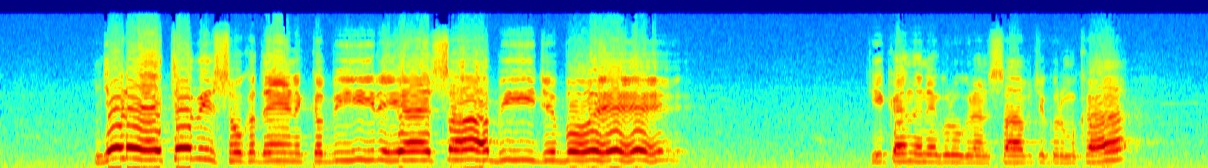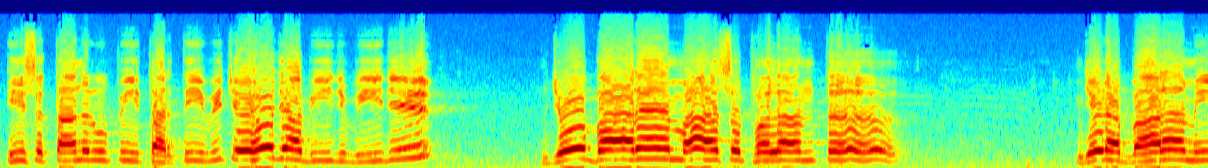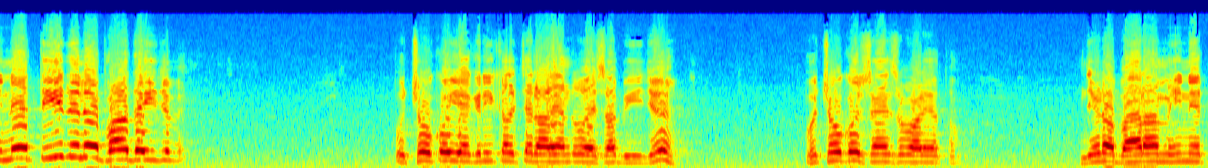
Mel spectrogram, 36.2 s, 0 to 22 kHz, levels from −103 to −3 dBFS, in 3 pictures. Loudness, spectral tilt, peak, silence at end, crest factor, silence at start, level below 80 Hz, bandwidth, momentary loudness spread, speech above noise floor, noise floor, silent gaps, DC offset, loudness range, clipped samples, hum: -12 LUFS; -3.5 dB/octave; -4 dBFS; 0.05 s; 10 dB; 0.95 s; -46 dBFS; 15 kHz; 11 LU; 31 dB; -44 dBFS; none; 0.4%; 7 LU; under 0.1%; none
